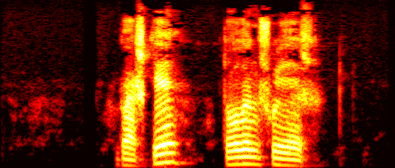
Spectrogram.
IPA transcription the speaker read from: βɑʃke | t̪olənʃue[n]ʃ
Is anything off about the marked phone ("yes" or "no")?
yes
